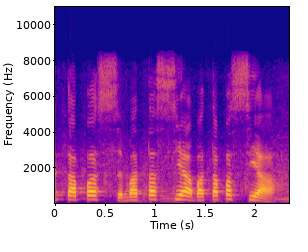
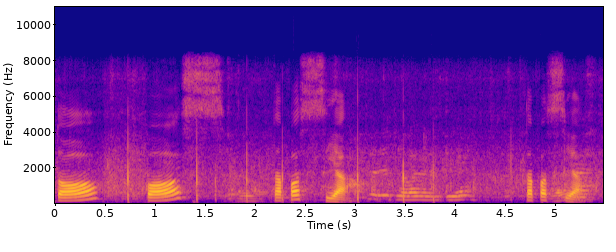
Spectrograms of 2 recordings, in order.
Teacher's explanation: তাহলে তাপাস বা তাসিয়া বা তাপাসিয়া আমরা বলি না, মনে করেন যে তপস্যা, দন্তস্ব জফলা আকার, এক্ষেত্রে দন্তস্ব উচ্চারণ হলো স, জফলার পরিবর্তে ইয় আর আকার আ উচ্চারণ হলো, তাহলে তাপস্যা উচ্চারণ হবে ত পস, তাপস্যা, তাপস্যা, এভাবে উচ্চারণটা আসবে।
